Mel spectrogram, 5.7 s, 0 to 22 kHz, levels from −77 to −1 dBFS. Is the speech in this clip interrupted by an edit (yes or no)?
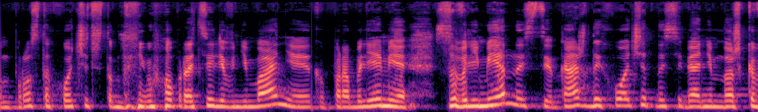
no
